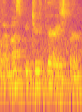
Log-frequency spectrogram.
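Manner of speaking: ordinary talk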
